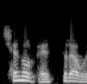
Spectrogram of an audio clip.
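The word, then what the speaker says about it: Chenoweth: 그 다 건국대 이관우 교수 말에 따르면이 사람 발음을 체노 베스트라고 해야 된다는데 그러니까 전 국민의 3.5% 집단적으로 반복적으로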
